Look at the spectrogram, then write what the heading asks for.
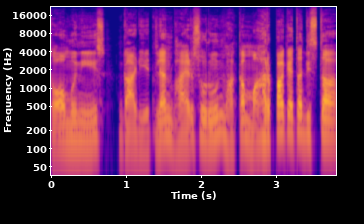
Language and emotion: Goan Konkani, fearful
